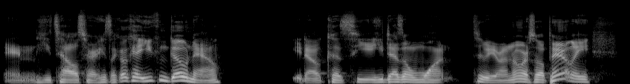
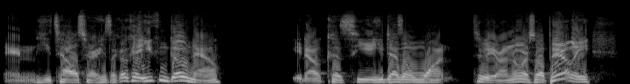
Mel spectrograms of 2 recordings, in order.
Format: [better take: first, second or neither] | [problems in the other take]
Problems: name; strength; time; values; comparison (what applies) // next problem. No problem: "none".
first | distortion; slight; 8% of the sound clipped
